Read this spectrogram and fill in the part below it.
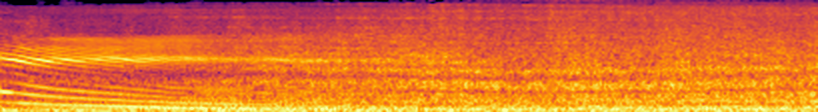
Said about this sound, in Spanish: Otro avión, ahí va.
